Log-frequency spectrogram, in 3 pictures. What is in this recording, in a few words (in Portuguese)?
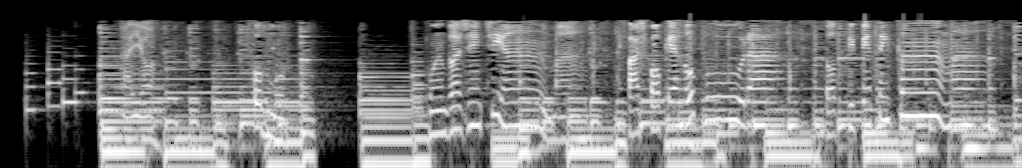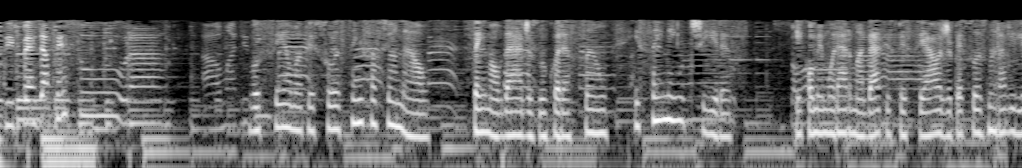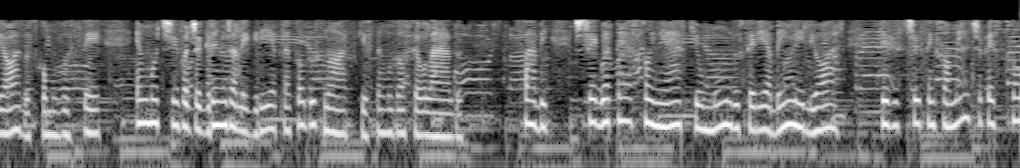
GERAL F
